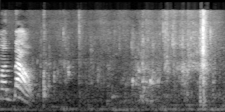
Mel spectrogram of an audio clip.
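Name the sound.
child washing dirty shoes with water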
